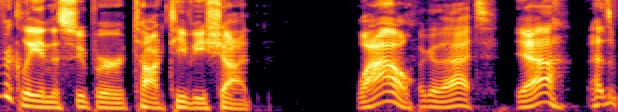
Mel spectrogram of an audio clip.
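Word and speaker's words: Wu: loves the holidays who actually it's pronounced woo mayor Michelle woo out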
